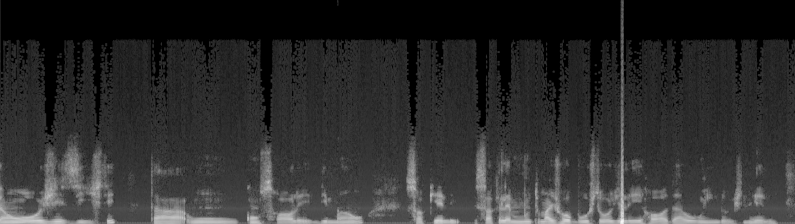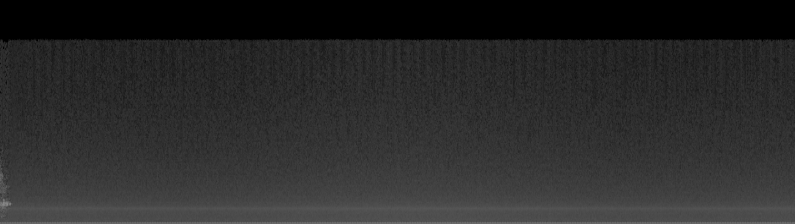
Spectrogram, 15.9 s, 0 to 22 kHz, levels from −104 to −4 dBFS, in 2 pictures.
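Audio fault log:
Throughout: mains buzz. A steady, raspy buzz sits roughly 30 dB below the speech, built on a 60 Hz fundamental with a dense ladder of harmonics reaching into the kilohertz range. Sharp switching spikes, twice per mains cycle, leaked into the signal path and produced that harmonic spread. The bright, rough edge and the unchanging level under pauses set it apart from a smooth, near-sinusoidal hum, which would carry mostly the fundamental and low harmonics.
3.38 s and 6.21–6.24 s: corrupt frame decoded. Each event is a brief burst of energy at the wrong frequencies. At 3.38 s it is faint, peaking far below full scale at roughly -35 dBFS. At 6.21 s it lasts 30 ms and is much louder, near -5 dBFS, short enough to suggest a single damaged frame. Flipped bits made the decoder rebuild the audio with wrong gains and misplaced spectral energy for the length of the frame. Unlike a dropout, the sound is replaced by misplaced spectral energy.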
